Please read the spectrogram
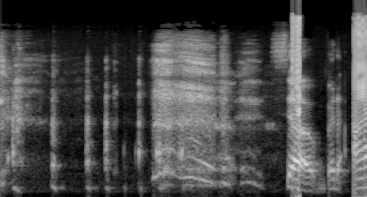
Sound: chuckling

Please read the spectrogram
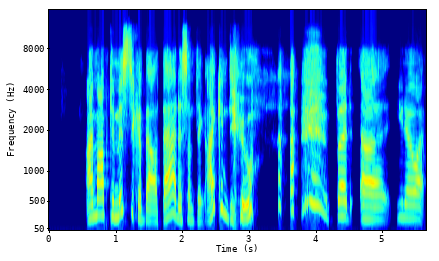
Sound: laughs

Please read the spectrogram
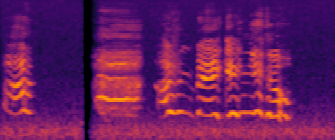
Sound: crying

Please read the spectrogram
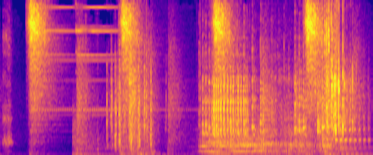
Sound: wood creaking; boings

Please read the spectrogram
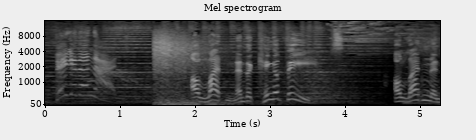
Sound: narrator reading

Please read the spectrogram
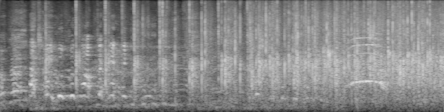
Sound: clapping

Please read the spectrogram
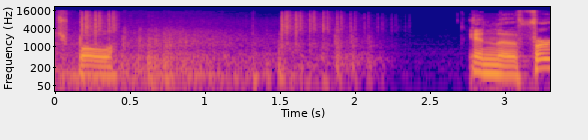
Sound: guns firing

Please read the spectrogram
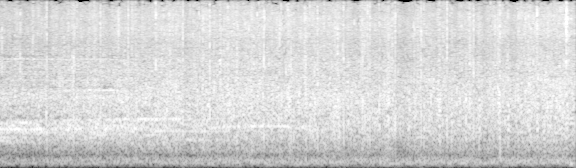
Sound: applause

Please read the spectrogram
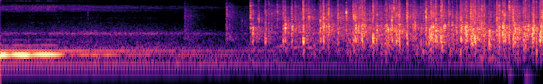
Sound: applause

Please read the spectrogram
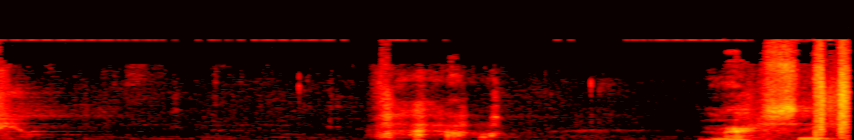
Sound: chuckling

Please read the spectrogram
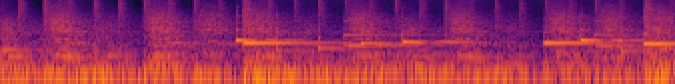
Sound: phone ringing

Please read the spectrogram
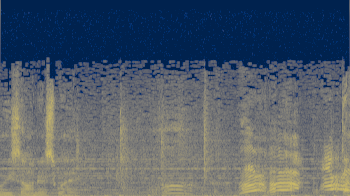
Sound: grunting and shouting

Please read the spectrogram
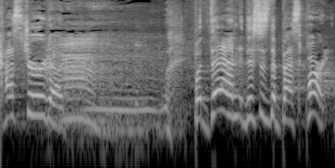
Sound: audience oohing

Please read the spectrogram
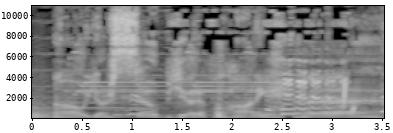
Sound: laughs

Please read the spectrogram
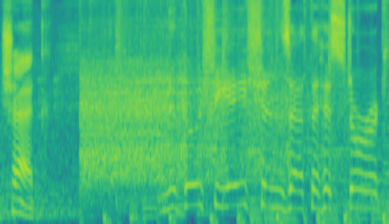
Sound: sound of cheering. Music resumes

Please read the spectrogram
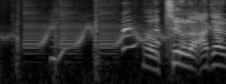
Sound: bouncing

